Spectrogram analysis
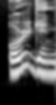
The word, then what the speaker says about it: Oregon: super highresolution photo of a wrecking yard in Oregon. Huh? Did I say that right this time? Oregon.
